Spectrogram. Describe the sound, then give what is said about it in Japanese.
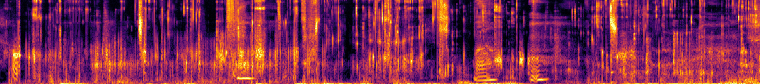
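Close, wet kissing: many irregular lip and tongue smacks and squelchy sounds that continue throughout at a steady, fairly loud level. “やっぱり君の舌おいしい。君とのチューの虜になった。”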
